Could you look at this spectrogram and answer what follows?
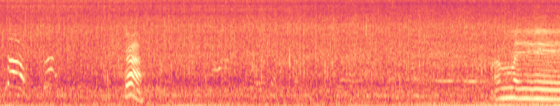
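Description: Water splashes and sprays steadily at an outdoor harbor spray park where children play, a continuous rushing wash with a voice and nearby speech over it.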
